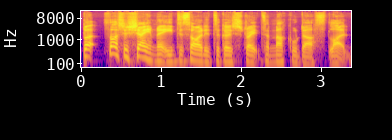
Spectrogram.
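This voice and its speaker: A man co-hosting a gaming podcast, telling stories in a lively, casual way and swearing freely. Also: medium pitch, normal speed, no room sound. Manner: animated storytelling, swears and laughs often. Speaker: podcast co-host.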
